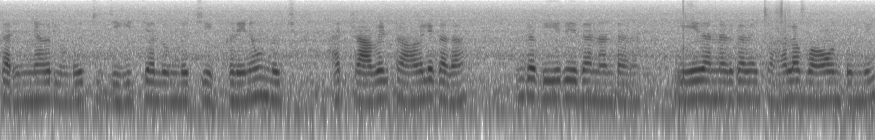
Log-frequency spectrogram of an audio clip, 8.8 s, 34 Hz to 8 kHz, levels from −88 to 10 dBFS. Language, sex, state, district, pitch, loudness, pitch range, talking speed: Telugu, female, Andhra Pradesh, Anantapur, 160 Hz, -20 LUFS, 155-170 Hz, 75 wpm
